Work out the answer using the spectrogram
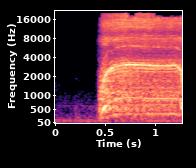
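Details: Replacement Peg Perego motor in a child's John Deere Gator ride-on, run on a 20V DeWalt battery, tested in high gear after the repair: a clean, steady high whine with no grinding or catching, so the new gear motor runs normally.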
